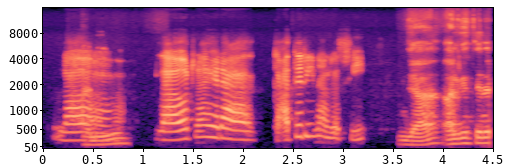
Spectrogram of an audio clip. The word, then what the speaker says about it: Catherine: En español nosotros decimos Catherine, así con T, pero en inglés se pronuncia eh, como el sonido de thank you, con la lengua entre medio de los dientes, y después soplo. Thank you.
